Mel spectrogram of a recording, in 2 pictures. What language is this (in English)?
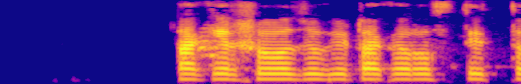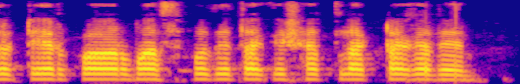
Bangla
